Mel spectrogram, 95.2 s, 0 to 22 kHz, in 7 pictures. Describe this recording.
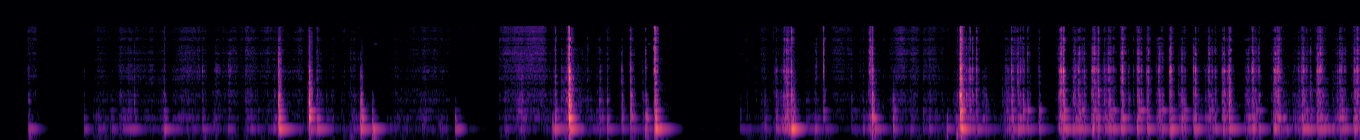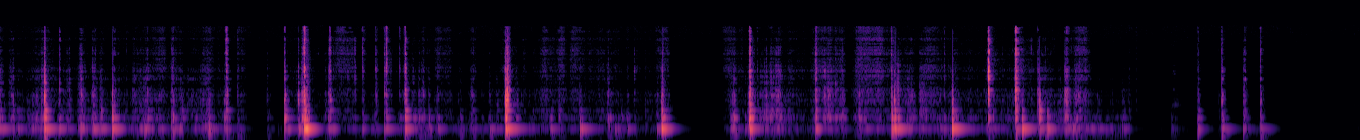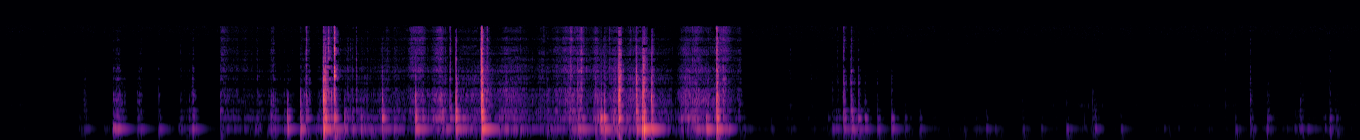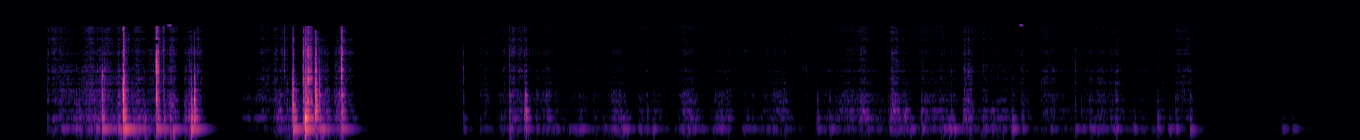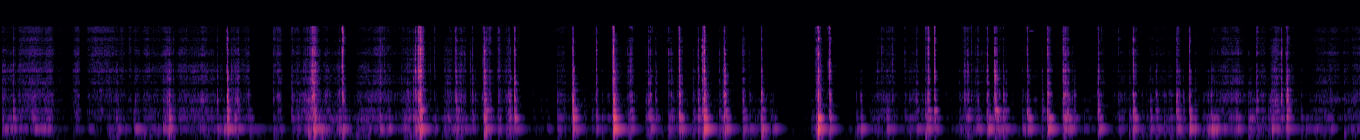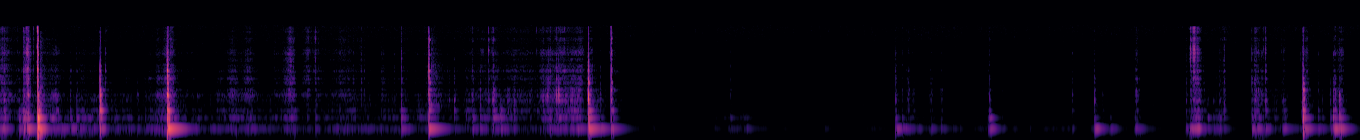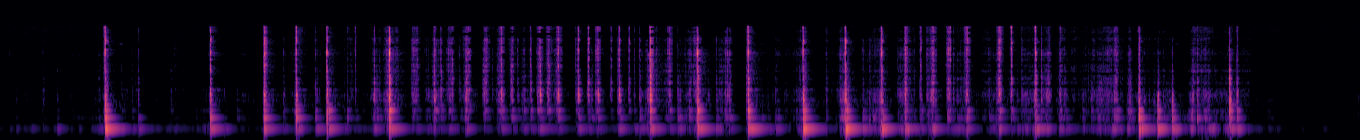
delphis FRESH DRINK BOTTLE 3
Selfmade tools where the microphone is placed into it. Mics Studio Projects S4 and RAMSA S1 (Panasonic). Record direct into Cubase4 with vst3 GATE, COMPRESSOR and LIMITER. Samples are not edit. Used pvc pipes, guitar strings, balloon, rubber, spring etc.
bottle, c4, delphi, pipe, pipes, plastic, pvc, rubber, s1, s4, spring, string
